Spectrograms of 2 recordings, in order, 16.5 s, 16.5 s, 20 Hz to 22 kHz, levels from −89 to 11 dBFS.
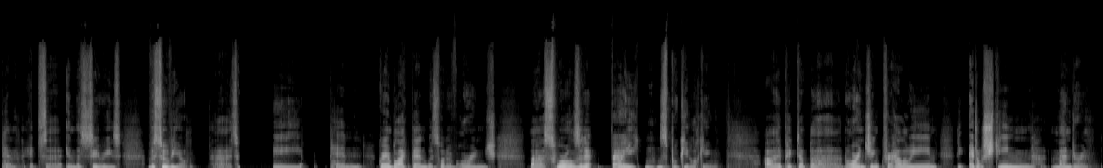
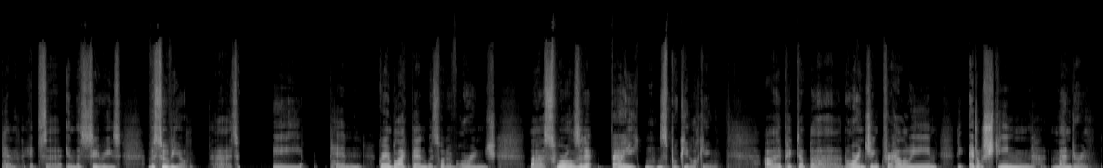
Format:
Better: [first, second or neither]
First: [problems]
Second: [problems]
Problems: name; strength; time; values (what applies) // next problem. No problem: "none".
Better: neither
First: audio cutting out; at 3.5 s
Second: audio cutting out; at 3.5 s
